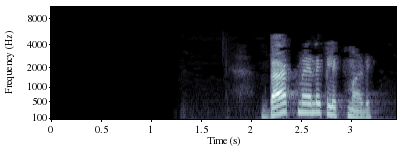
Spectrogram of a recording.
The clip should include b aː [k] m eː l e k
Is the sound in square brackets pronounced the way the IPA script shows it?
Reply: yes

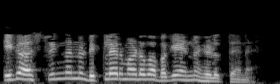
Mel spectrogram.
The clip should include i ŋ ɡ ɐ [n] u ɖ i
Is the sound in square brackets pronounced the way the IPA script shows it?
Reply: no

